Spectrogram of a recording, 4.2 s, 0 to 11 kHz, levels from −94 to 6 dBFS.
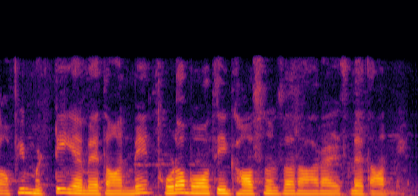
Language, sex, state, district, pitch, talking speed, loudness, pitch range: Hindi, female, Bihar, Kaimur, 175 Hz, 230 wpm, -17 LUFS, 160-195 Hz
